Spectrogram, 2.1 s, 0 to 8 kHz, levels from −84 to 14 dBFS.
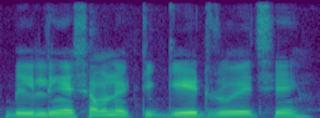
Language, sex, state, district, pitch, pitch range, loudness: Bengali, male, West Bengal, Cooch Behar, 130 Hz, 125-135 Hz, -17 LUFS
